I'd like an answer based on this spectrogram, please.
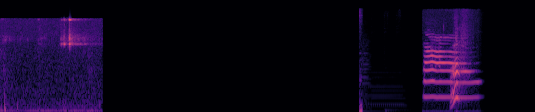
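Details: Two domestic cats meeting face to face for the first time after two weeks of scent introduction; one short meow rises and then falls, heard after brief bits of room noise and stretches of silence.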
